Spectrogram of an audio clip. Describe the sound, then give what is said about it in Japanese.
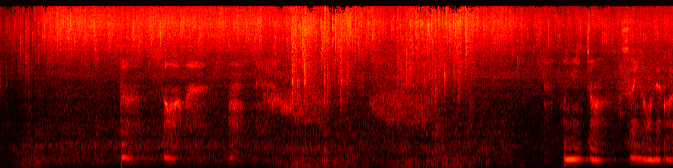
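Hot water running from a handheld shower makes a faint, steady hiss throughout, with a soft voice speaking and whispering over it at times. “シャワーを手に持たせてほしいって。そっか、最初はお湯で汗を流さないとだよね。”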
